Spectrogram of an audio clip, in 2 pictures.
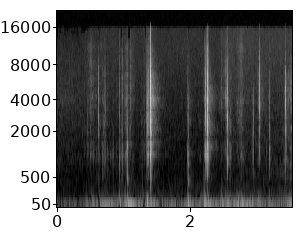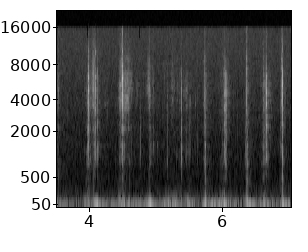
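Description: A fingertip with a long decorated nail taps and presses the yellow C-buttons on a grey hollow plastic Nintendo 64 controller held in the hand. An irregular series of short, dry plastic clicks and taps follows, each dying away almost instantly, with bright clicky tones over a faint low background.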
